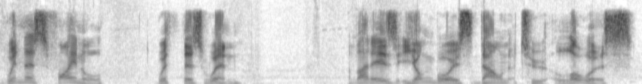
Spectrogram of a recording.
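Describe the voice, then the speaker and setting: Brief: male caster, bright and keen, fast game calls. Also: on the high side. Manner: quick, excited play-by-play, laughs easily. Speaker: esports caster. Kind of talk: play-by-play commentary.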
